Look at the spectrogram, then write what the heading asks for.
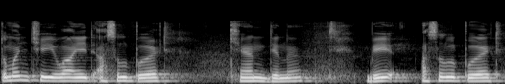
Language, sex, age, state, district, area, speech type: Kashmiri, male, 45-60, Jammu and Kashmir, Budgam, urban, spontaneous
